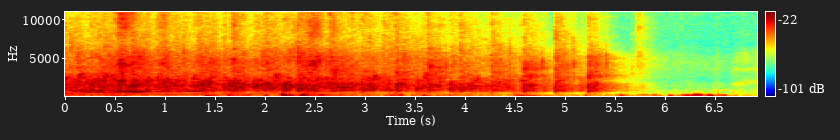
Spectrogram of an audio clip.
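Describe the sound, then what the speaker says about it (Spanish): Applause from a church congregation for Jesus, strong and continuous for several seconds before thinning out into scattered claps and quieting. "Denle ese fuerte aplauso al Señor Jesús en esta hora"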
